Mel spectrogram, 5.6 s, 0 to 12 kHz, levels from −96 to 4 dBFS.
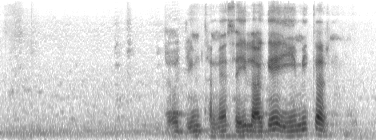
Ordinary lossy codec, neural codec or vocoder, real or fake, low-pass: Opus, 24 kbps; autoencoder, 48 kHz, 128 numbers a frame, DAC-VAE, trained on Japanese speech; fake; 10.8 kHz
